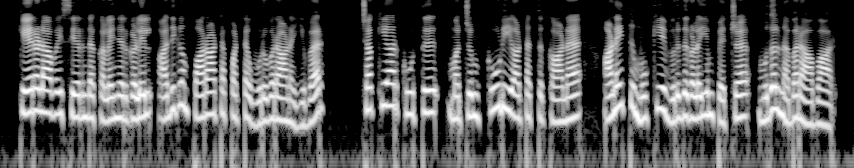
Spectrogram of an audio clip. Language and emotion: Tamil, neutral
